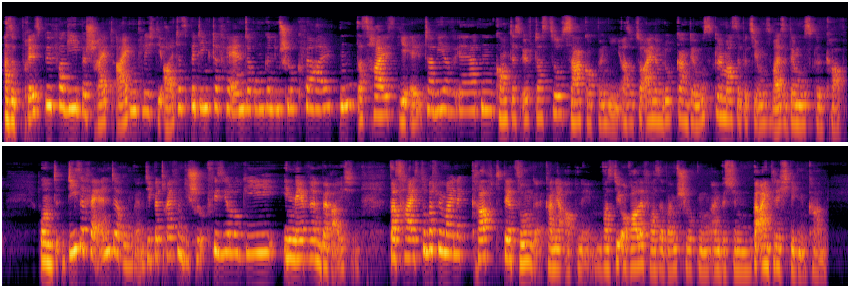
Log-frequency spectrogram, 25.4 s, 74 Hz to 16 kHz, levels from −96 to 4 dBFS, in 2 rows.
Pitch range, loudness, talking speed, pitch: 165-270 Hz, -21 LUFS, 140 wpm, 215 Hz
